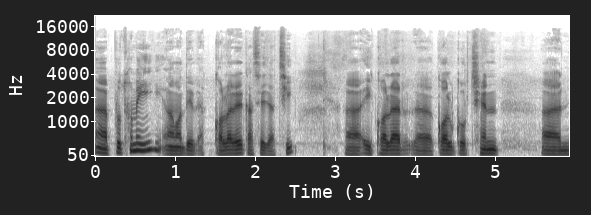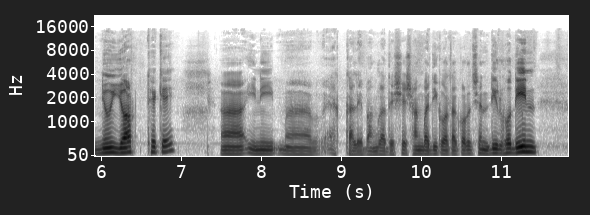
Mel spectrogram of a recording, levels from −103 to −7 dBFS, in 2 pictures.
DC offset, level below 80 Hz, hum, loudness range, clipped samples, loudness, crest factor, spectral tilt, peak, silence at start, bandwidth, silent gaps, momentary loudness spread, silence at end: under 0.1%; -58 dBFS; none; 5 LU; under 0.1%; -25 LUFS; 22 dB; -7 dB/octave; -2 dBFS; 0 s; 14.5 kHz; none; 14 LU; 0.4 s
